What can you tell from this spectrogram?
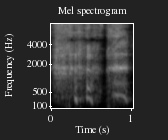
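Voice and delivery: a short, high, light laugh. Acted. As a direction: laugh fondly at her teasing. Ferdinand laughs at Miranda's teasing.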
